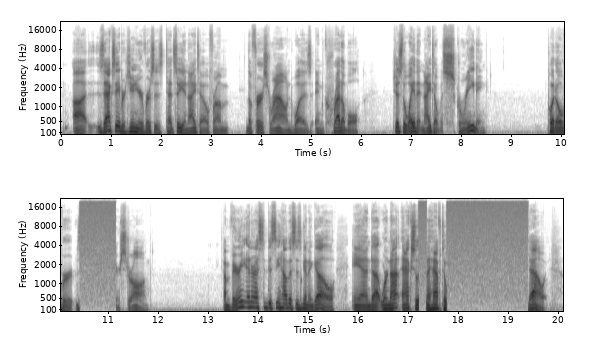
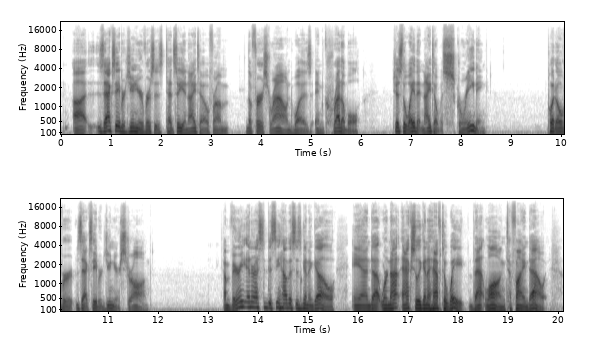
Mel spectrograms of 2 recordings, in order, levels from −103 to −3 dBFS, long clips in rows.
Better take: second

